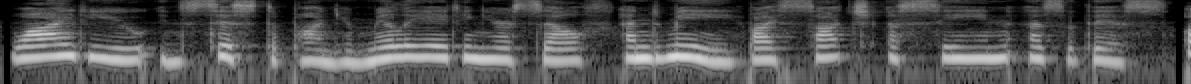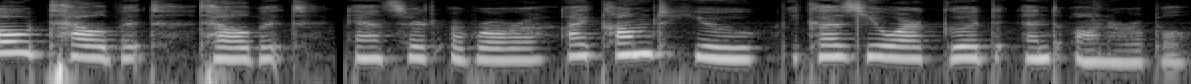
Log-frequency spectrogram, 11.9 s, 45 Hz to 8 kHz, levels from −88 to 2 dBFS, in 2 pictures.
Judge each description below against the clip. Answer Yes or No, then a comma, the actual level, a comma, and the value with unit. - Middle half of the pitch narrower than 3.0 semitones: Yes, narrow, 2.4 semitones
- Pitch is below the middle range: No, high, 220 Hz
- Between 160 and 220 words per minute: No, average, 150 wpm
